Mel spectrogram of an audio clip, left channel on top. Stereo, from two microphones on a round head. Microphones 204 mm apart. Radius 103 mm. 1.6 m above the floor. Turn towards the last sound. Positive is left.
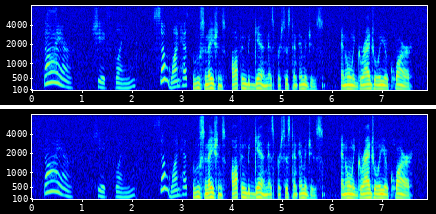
turn(degrees=-40)  # may be behind; listen again after turning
